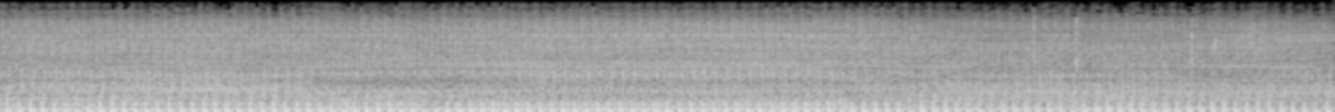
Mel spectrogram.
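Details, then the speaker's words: Homemade outboard with a small single-cylinder engine under load: quick, even thump with no misses or knocks. Exhaust and engine are not very hot; runs healthy. "There we go. Yeah. Well, the exhaust doesn't seem that hot at all, and neither do the engine."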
